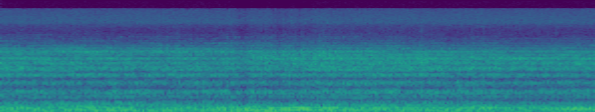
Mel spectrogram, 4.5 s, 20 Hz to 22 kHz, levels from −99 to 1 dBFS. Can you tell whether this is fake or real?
real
